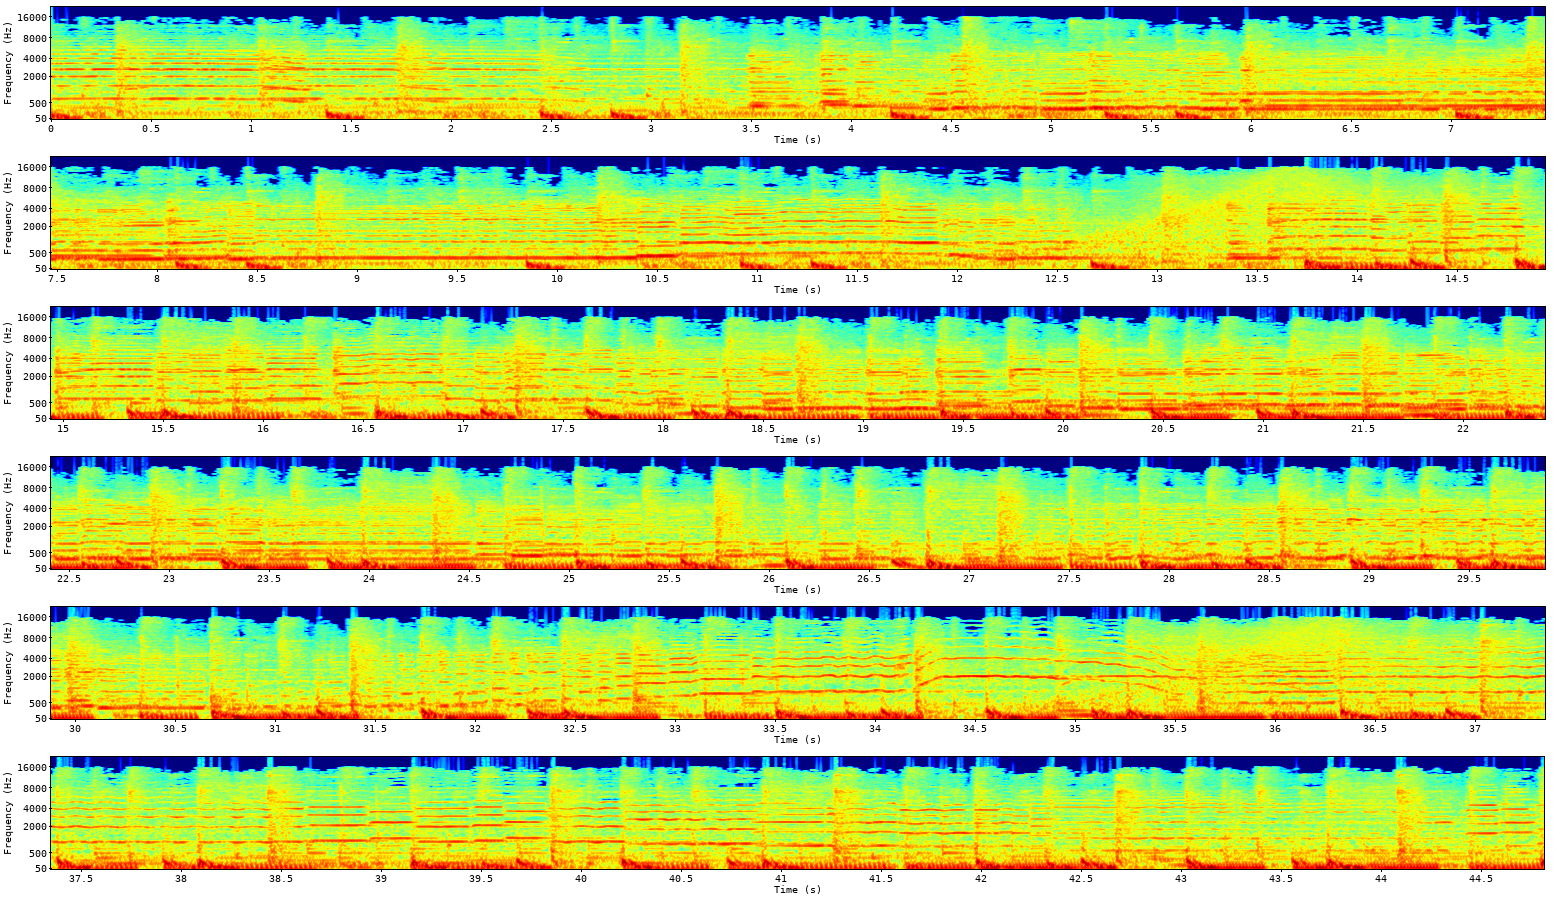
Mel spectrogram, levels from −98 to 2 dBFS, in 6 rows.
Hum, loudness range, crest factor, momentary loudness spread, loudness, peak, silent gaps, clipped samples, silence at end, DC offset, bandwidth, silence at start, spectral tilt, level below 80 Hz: none; 3 LU; 10 dB; 5 LU; -10 LUFS; 0 dBFS; none; 0.5%; 0 s; under 0.1%; 16.5 kHz; 0 s; -4 dB/octave; -16 dBFS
